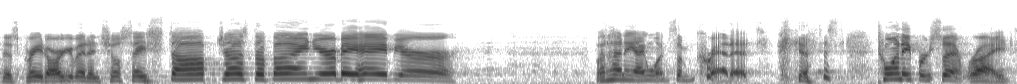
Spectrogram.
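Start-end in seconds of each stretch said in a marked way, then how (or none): 1.5-4.6 high, loud, drawn-out mock scolding; exasperated wife. Wife stops husband's excuses, mock exasperated yell. 5.9-10.1 high-pitched mock pleading; pleading husband. Husband begs wife for some credit, mock pleading.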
